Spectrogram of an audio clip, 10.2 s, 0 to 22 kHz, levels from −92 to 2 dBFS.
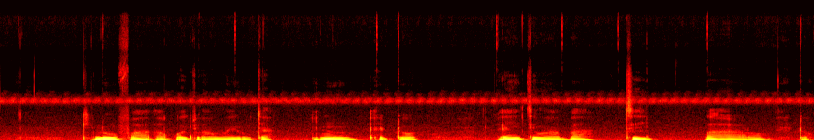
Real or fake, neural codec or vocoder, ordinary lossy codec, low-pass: real; none; none; 19.8 kHz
